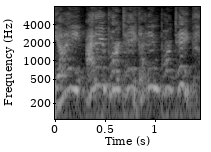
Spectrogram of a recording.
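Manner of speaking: high, prim innocent denial; mock innocent. Real, not acted. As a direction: put on a squeaky little innocent voice.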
